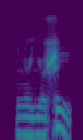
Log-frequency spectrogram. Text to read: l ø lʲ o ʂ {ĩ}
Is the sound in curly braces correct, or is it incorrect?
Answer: incorrect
